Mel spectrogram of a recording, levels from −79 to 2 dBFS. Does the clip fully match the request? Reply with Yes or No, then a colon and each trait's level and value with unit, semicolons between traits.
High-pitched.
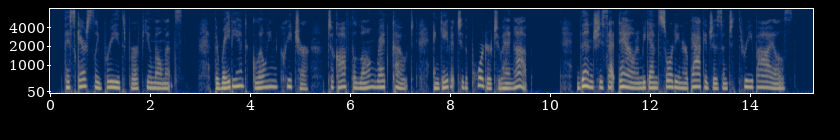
Yes: high, 200 Hz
